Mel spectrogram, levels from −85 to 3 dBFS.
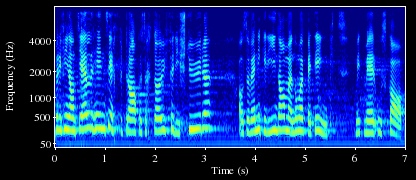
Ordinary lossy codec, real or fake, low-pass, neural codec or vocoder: none; real; 7.2 kHz; none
